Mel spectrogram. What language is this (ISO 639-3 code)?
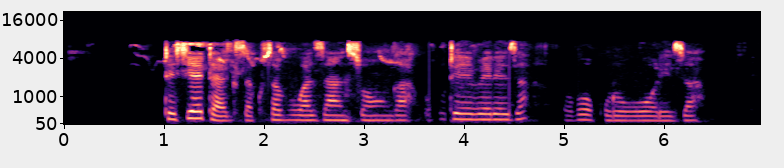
lug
